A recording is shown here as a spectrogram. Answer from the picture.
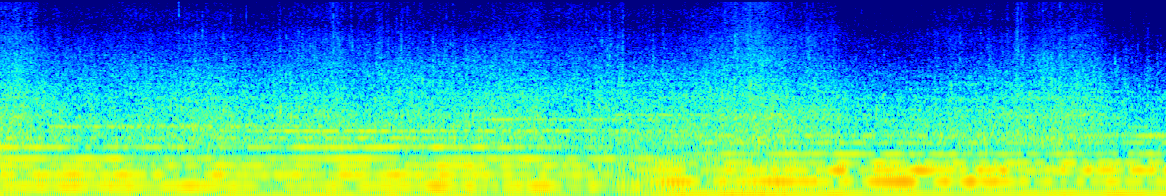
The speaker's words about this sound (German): Stell dir vor, wie du dich an einem wunderschönen Strand am Meer befindest. Nimm die Geräusche der Wellen wahr.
